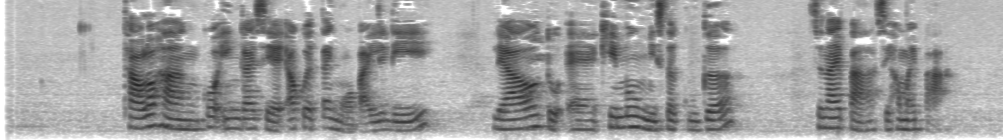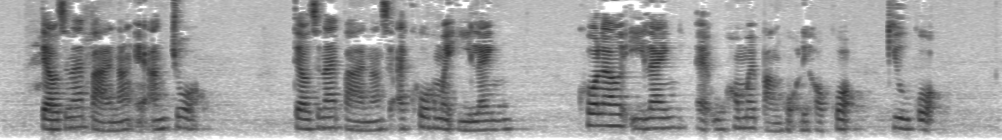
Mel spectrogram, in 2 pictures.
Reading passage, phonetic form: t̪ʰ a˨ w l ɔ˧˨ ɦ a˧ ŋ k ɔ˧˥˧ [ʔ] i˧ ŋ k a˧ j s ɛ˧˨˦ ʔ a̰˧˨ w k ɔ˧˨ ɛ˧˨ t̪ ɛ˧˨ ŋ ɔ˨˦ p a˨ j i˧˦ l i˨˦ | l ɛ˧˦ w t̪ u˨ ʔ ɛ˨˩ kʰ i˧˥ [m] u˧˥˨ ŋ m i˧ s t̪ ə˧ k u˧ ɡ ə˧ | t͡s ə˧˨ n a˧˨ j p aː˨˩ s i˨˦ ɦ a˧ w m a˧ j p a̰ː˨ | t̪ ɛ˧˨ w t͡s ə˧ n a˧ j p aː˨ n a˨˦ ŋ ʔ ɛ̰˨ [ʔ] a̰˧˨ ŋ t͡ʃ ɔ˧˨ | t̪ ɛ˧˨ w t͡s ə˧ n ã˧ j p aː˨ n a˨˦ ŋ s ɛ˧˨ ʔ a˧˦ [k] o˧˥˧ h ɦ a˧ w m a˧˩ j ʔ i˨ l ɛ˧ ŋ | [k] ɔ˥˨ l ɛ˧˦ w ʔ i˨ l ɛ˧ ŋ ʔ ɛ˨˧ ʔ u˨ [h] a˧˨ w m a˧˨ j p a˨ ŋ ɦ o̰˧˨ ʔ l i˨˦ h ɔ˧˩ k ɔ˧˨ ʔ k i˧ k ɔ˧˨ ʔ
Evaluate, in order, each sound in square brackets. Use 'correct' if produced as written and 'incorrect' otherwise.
correct, correct, correct, incorrect, incorrect, correct

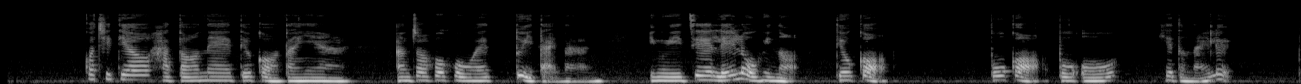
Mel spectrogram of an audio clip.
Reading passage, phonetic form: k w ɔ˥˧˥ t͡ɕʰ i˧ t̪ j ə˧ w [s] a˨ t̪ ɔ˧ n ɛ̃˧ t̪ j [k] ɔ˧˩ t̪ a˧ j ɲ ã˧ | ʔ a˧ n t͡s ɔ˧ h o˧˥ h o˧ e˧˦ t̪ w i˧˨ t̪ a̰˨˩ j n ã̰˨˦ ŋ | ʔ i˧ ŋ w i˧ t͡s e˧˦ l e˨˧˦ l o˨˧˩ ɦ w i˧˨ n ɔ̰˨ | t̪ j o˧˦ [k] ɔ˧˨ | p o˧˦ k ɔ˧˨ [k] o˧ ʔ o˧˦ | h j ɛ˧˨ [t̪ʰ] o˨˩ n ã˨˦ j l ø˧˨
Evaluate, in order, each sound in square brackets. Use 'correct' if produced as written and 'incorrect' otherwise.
incorrect, correct, correct, incorrect, incorrect

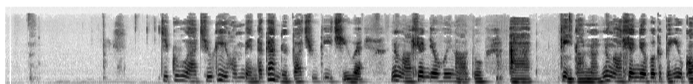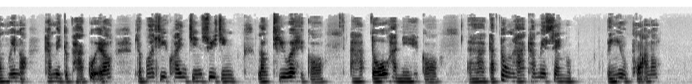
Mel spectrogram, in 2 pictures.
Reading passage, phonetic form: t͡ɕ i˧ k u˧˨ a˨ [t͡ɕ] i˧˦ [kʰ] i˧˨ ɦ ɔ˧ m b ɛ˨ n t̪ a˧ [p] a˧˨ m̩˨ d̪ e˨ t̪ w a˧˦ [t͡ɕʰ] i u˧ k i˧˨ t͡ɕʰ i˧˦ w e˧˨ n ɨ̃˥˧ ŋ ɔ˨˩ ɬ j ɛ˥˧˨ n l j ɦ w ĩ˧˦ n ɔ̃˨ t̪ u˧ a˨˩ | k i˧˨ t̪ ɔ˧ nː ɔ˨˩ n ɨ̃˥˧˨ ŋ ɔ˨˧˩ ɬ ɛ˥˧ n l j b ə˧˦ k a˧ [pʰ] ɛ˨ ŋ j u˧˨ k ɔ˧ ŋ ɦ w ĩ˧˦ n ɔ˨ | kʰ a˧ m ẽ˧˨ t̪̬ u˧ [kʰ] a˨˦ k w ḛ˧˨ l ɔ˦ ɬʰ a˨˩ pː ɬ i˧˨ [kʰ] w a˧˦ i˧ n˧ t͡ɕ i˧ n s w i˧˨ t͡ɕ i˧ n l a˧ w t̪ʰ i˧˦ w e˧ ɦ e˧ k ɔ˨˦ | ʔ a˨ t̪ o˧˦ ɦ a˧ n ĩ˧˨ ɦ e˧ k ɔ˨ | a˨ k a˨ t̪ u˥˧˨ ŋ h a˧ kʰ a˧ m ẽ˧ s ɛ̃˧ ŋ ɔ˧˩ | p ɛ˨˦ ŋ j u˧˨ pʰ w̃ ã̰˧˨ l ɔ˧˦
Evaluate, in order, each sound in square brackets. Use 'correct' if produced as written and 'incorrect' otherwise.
incorrect, incorrect, incorrect, correct, incorrect, incorrect, correct

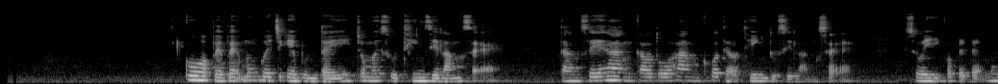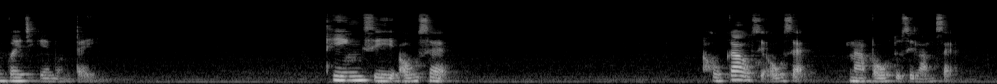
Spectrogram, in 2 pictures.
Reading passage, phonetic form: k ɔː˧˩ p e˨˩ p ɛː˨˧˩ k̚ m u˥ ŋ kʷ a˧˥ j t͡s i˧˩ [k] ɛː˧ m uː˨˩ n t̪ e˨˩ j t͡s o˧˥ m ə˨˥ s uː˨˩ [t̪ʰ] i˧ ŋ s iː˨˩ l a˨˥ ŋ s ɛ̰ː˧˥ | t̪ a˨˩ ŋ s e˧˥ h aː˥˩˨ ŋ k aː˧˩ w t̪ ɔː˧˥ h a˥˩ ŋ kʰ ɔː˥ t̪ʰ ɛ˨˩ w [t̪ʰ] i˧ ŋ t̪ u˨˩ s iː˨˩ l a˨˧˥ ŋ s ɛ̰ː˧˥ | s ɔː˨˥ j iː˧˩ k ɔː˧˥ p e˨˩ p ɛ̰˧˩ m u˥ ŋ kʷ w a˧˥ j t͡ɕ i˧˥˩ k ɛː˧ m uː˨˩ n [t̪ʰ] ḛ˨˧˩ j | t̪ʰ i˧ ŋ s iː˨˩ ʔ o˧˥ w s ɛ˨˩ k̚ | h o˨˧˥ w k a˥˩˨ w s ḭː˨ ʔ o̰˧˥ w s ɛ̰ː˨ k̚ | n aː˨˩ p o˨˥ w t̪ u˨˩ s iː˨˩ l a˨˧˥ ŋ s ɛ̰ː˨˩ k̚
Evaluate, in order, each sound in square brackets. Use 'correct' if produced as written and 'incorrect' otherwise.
correct, correct, correct, incorrect

